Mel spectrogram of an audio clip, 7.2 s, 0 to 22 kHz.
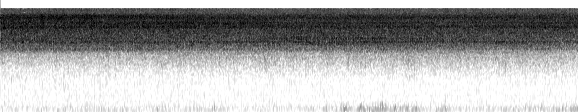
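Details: A dense, steady wall of high, hissing cicada song in a Seoul culture park on a hot midsummer day, 14 July 2022, 31°C, with a low splash of fountain water beneath.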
